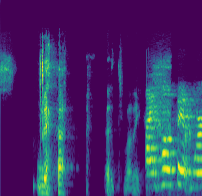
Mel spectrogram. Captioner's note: chuckling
